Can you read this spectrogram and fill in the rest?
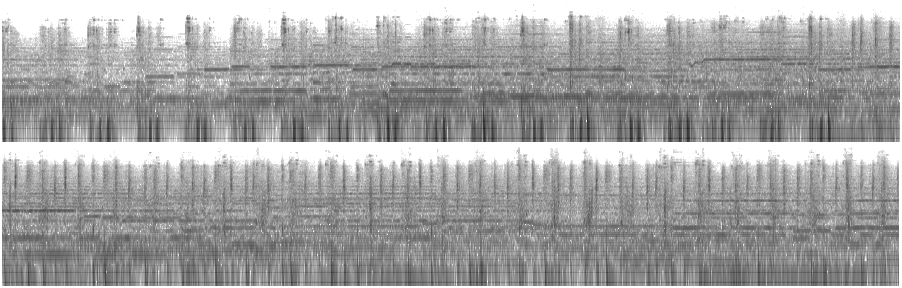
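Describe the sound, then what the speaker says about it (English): A horse gallops in the video game Mount and Blade Bannerlord: rapid, rhythmic hoofbeats pound close and loud for about ten seconds, then thin into softer, scattered clopping with faint background clatter. "Horse is moving in."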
